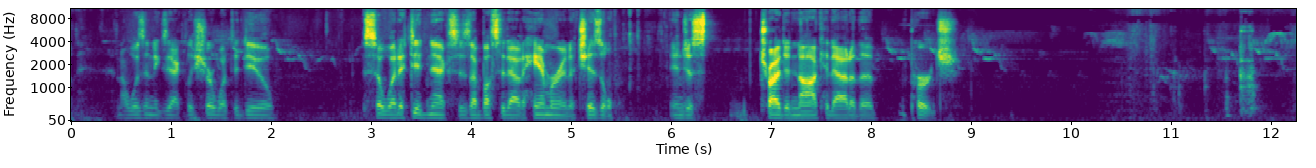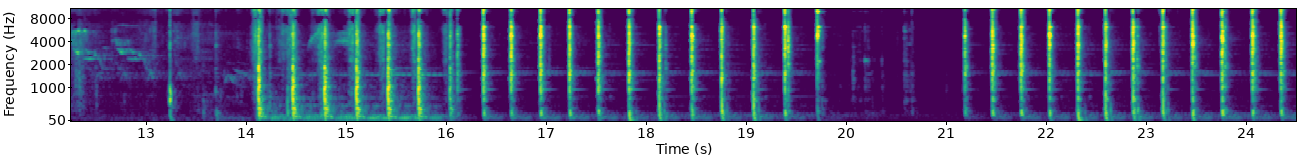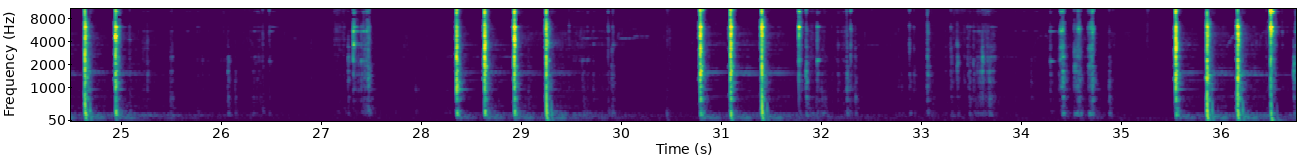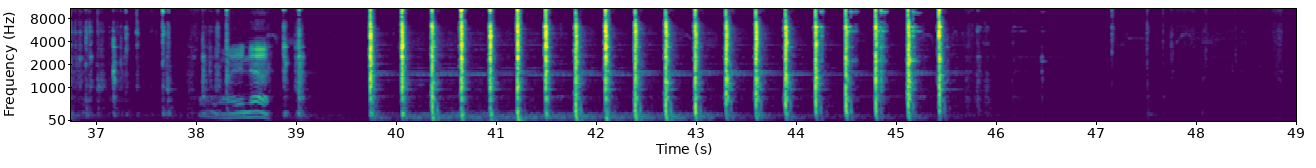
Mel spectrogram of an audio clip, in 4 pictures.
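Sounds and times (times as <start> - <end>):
hammer striking chisel on metal: 39.8 - 45.6.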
